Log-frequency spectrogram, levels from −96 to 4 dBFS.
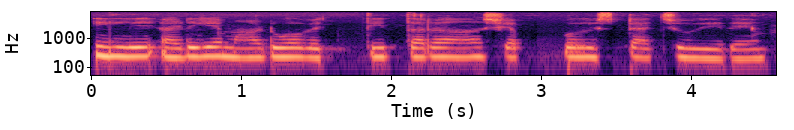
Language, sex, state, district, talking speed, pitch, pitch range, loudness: Kannada, female, Karnataka, Koppal, 105 wpm, 230 Hz, 220-235 Hz, -18 LUFS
